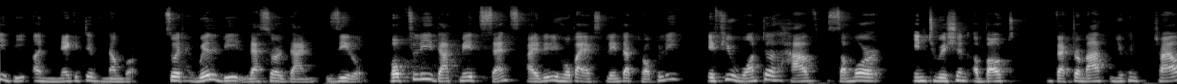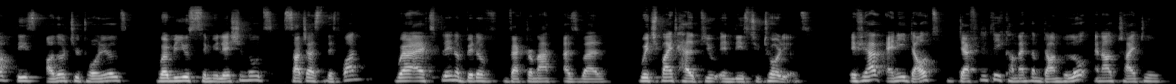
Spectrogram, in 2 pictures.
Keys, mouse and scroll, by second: 2.4 click, 3.0 click, 4.5-7.4 ctrl+drag, 22.2-22.6 scroll down 2, 23.1-23.5 scroll up 1.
